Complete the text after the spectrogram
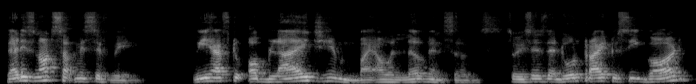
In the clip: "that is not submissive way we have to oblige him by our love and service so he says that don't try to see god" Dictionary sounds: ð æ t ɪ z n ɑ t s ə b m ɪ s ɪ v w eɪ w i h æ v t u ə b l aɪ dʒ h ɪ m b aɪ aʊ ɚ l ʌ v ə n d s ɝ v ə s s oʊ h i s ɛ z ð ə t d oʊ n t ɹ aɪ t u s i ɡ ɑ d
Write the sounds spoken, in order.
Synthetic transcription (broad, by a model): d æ t ɪ z n ɑ t s ə b m ɪ s ɪ v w eɪ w i h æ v t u ə b l aɪ dʒ h ɪ m b aɪ aʊ ɚ l ʌ v ə n d s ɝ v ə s s oʊ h i s ɛ z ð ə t d oʊ n t ɹ aɪ t u s i ɡ ɑ d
